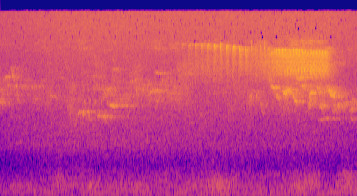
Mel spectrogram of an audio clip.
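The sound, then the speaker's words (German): High, thin bird calls come in short whistled phrases over a steady, buzzing insect-like trill and a low rumbling background, growing a little louder toward the end. No one speaks. “Das ist der Vogel, der sich so krass bewegt.”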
